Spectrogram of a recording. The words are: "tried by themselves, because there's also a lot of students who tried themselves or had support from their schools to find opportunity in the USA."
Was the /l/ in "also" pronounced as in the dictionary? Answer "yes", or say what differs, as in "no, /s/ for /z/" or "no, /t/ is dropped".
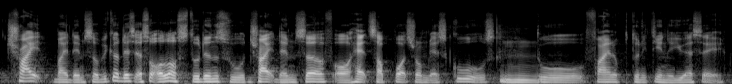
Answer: no, /l/ is dropped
